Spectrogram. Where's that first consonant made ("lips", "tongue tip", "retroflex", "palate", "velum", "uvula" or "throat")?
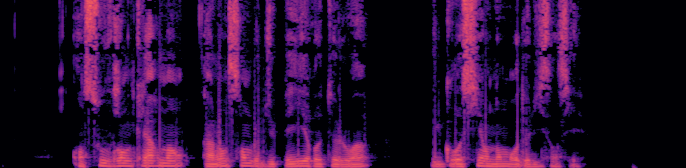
tongue tip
